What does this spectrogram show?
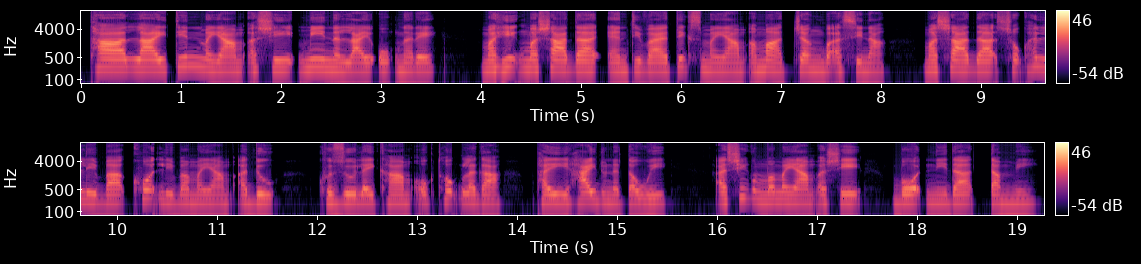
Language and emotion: Manipuri, neutral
